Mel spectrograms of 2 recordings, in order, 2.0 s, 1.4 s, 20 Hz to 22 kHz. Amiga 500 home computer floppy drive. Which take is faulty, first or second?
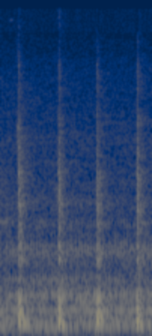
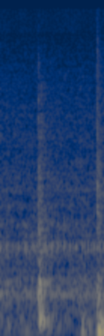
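second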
